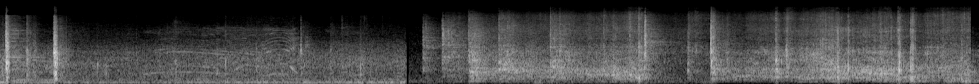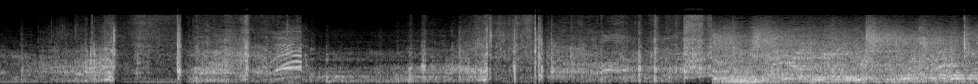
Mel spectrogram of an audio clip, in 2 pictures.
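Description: Skateboard clips joined with abrupt cuts: wheels rolling on concrete with repeated sharp clacks and knocks of the board popping, landing and hitting a handrail.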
